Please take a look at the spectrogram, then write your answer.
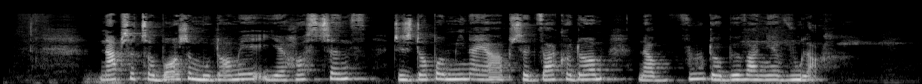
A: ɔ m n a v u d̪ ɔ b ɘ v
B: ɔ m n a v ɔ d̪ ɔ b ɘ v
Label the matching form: A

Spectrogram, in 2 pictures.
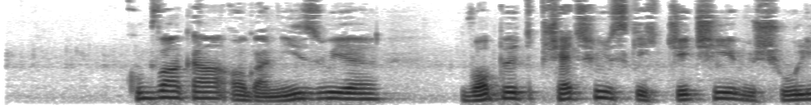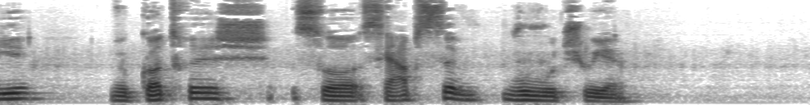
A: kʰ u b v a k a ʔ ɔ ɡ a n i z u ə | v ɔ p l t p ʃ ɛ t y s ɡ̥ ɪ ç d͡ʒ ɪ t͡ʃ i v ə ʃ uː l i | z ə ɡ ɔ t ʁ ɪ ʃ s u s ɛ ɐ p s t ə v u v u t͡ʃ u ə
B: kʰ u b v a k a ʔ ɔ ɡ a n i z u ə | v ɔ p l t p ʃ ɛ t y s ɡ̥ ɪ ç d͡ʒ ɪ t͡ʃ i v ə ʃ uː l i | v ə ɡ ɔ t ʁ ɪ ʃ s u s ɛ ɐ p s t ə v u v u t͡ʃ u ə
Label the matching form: B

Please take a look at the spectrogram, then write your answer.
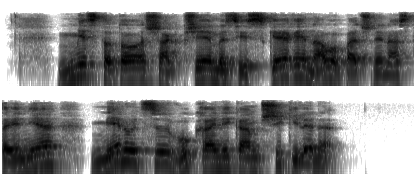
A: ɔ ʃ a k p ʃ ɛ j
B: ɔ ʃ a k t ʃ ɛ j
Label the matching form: A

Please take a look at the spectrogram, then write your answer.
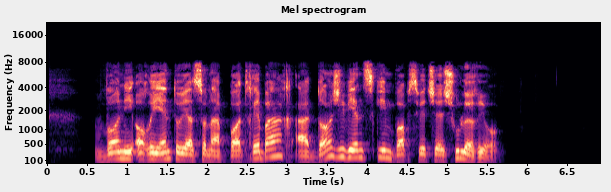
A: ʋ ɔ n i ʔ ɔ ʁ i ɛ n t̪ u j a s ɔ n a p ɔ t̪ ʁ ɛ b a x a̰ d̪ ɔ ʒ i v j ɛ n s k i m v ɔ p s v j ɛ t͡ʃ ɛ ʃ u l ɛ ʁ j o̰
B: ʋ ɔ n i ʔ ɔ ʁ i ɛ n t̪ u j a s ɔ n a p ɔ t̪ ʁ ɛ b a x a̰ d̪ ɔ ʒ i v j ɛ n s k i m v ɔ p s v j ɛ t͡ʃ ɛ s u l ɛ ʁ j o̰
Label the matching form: A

